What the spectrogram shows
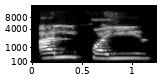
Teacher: रॉ साकिन माकबल जबर है, हालांकि हम रॉ को बारीक क्यों पढ़े, या साकिन की वजह से। या साकिन की पावर बहुत स्ट्रॉन्ग है, इस वजह से वो रॉ को मोटा नहीं रहने देता। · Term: रॉ बारीक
